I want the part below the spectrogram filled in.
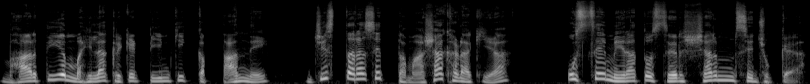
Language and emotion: Hindi, disgusted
